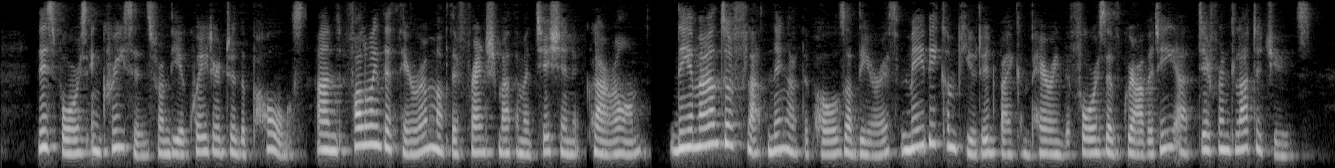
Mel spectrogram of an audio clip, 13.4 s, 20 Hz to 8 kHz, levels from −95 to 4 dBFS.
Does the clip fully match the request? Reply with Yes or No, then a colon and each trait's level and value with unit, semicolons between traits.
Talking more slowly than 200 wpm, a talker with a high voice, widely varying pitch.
No: average, 185 wpm; high, 210 Hz; average, 4.4 semitones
